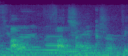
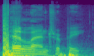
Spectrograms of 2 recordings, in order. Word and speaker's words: philanthropy: I'll say anything leave did you notice how I said philanthropy philanthropy philanthropy good let's get a picture back here thank youall very much hey Mike he was pronouncing it pil anthropy pil anthropy that one scared me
